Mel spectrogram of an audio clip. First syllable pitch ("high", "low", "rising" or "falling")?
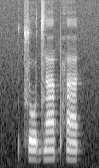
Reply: low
